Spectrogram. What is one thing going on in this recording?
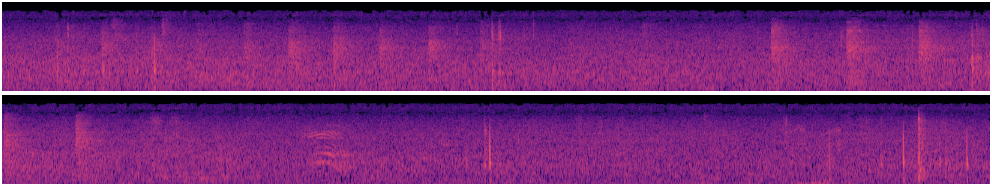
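Tennis shoes squeak and scuff on a hard court.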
